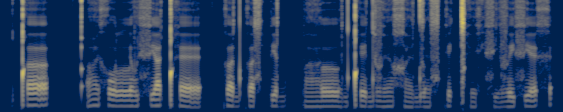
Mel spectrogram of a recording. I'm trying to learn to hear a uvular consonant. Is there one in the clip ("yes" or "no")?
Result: yes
